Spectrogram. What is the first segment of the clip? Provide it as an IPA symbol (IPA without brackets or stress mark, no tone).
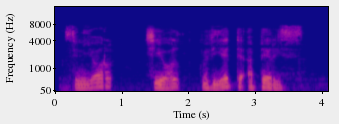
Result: s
